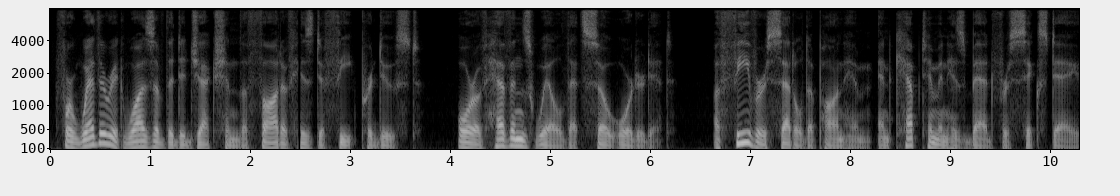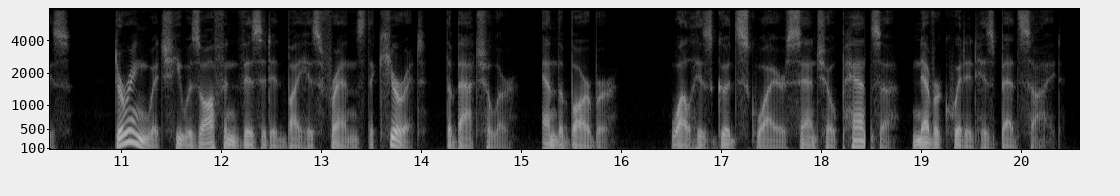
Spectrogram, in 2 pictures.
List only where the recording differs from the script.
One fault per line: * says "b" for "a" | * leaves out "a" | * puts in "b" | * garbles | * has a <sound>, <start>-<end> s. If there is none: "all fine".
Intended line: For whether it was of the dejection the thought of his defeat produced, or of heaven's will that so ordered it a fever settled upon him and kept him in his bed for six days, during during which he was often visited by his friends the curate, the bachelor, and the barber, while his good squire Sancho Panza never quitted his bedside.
* has a dropout, 2.5-2.5 s
* leaves out "during"
* has a dropout, 18.4-18.5 s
